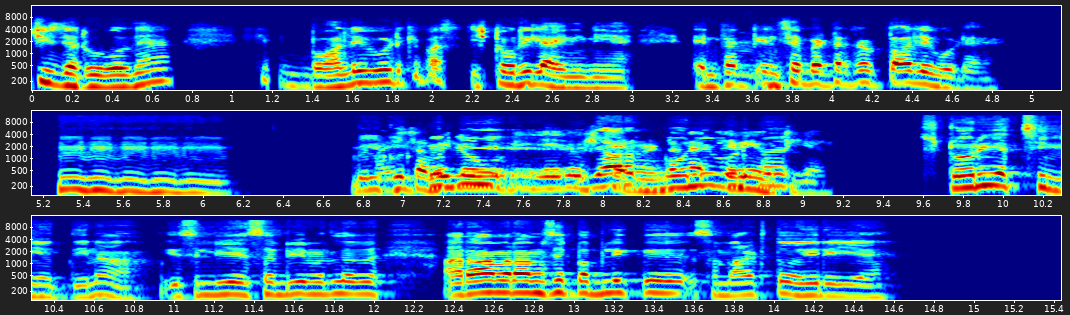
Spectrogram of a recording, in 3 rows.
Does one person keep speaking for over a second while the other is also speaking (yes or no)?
yes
